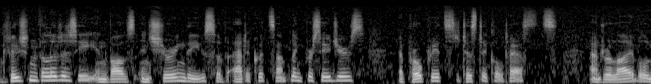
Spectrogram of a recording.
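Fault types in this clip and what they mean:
overdone noise removal: Noise reduction was applied far too strongly across the whole speech clip. Frequency bands close to the estimated noise floor are pulled down hard or shut off. Softer speech detail goes with them. Pauses fall to near silence with twinkling specks.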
